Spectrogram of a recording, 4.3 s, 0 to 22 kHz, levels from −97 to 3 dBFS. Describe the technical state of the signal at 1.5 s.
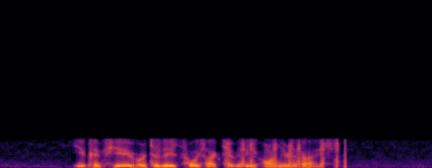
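At 1.5 s you're hearing the Codec 2 vocoder, same as across the whole clip. Only pitch, voicing, energy and a rough spectral envelope survive, then sine waves rebuild the speech, so it's robotic, buzzy and heavily mangled, with nothing above 3.8 kHz, which fits a rate around 1.6 kbit/s.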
